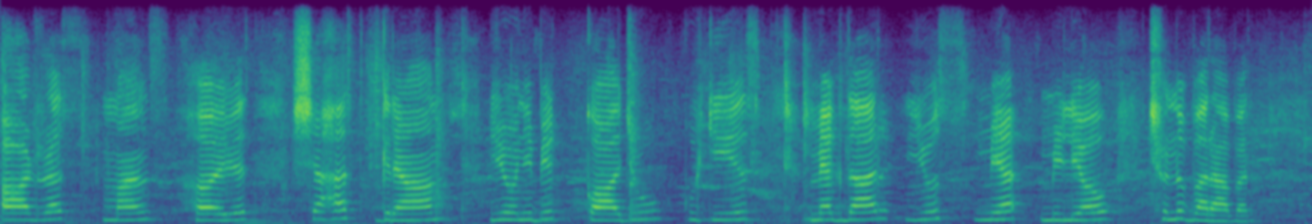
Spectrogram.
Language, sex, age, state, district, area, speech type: Kashmiri, female, 18-30, Jammu and Kashmir, Kulgam, rural, read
